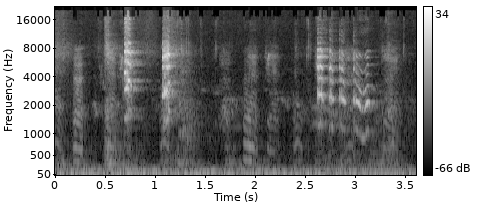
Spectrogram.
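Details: Mynas fighting among themselves, giving sharp grating screeches and short squeaky notes in quick irregular bursts. A loud pair of harsh cries comes early, followed by a chattering cluster near the end.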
